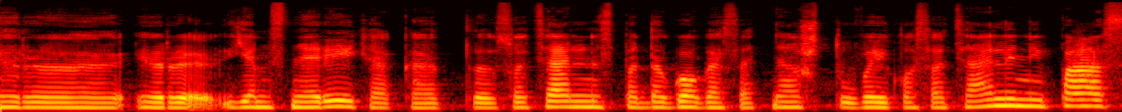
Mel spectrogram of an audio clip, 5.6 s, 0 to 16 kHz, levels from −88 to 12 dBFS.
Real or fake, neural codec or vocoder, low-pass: fake; codec, 44.1 kHz, 7.8 kbps, Pupu-Codec; 14.4 kHz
